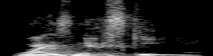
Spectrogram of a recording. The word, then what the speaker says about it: Wisniewski: So his last name might be the hardest to pronounce, but it's Wisniewski. Am I correct, Adrian? Perfect. Nice job.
